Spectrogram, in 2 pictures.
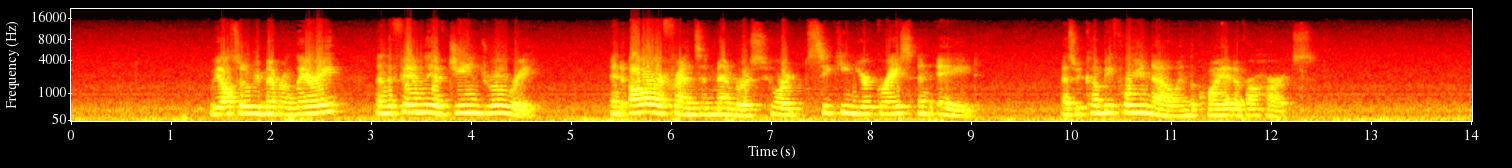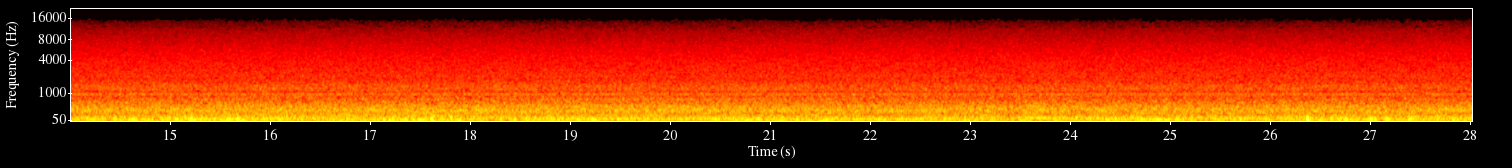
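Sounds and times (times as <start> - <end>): low hum: 0.0 - 28.0.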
